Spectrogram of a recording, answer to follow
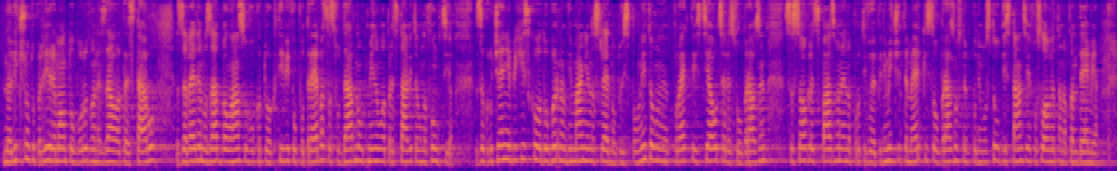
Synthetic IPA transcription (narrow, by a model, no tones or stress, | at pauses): nɐlit͡ʃnot̪opɾɛd̪iɾɛmɔnt̪əoboɾud̪vɐnɛzalˠət̪əɛst̪aɾozɐvɛd̪ɛnozad̪̚bɐlˠansovokɐt̪ɔɐkt̪ivifopot̪ɾɛbəsəsod̪avnɐot̪minəlˠəpɾɛt̪st̪avit̪ɛlˠnɐfuŋk̚t̪sijə | vzɐklʲut͡ʃɛniɛbixiskəlˠəd̪ɐobɤɾnəvnimaniɛnɐslɛd̪not̪oispɐlˠnit̪ɛlˠniɐt̪pɾoɛk̚t̪əist̪ʲjalˠot̪sɛlɛsoːbɾazɛn | səsɔɡlɛt̪spazvɐnɛnɐpɾot̪ivoɛpid̪ɛmit͡ʃnit̪ɛmɛɾkisəobɾaznosnɛopxod̪imost̪əod̪ːist̪ant̪sijəfoslˠɔvijət̪ənɐpɐnd̪ɛmijə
